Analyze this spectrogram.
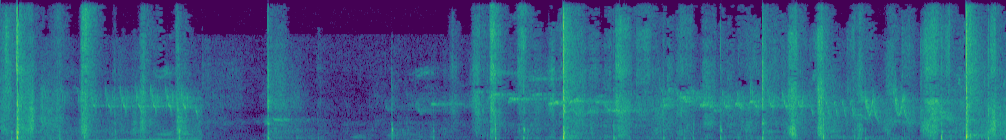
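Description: Tennis rally on a clay court: sharp racket-on-ball strikes, the loudest right at the start, about four seconds in and near the end, with fainter ticks of bounces and footsteps scuffing on the clay between them. The sound nearly drops out for about a second and a half a little after the first strike.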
